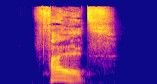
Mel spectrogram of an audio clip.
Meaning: 1. fold 2. rabbet, rebate 3. seam 4. stamp hinge
- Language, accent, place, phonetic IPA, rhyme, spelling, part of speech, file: German, Germany, Berlin, [falt͡s], -alt͡s, Falz, noun, De-Falz.ogg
